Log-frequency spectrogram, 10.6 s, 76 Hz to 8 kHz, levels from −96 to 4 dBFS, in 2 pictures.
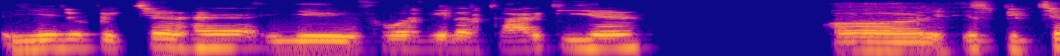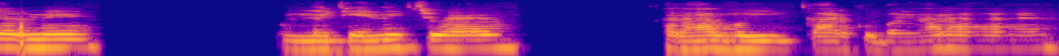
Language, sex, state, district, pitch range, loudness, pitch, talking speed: Hindi, male, Bihar, Gopalganj, 135-155 Hz, -16 LUFS, 145 Hz, 140 wpm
